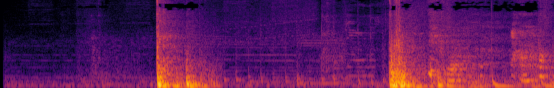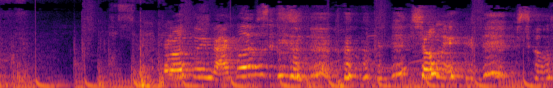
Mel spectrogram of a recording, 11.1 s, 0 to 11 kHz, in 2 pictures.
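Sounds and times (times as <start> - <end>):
gymnast landing thud: 1.5 - 2.3, 3.9 - 4.5.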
